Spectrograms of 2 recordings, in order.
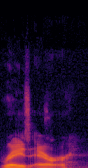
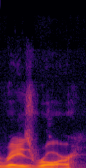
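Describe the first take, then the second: First: It is said as raise error, with full error. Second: It is said as raise roar, dropping the error vowel. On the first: The speaker calls it right. "It's raise error" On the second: The speaker calls it wrong. "I'm not going to pronounce it raise roar"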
